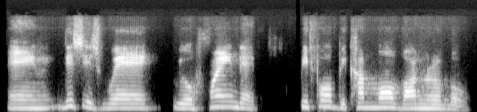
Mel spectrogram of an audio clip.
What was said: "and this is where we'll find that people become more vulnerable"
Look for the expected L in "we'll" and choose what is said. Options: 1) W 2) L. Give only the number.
1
